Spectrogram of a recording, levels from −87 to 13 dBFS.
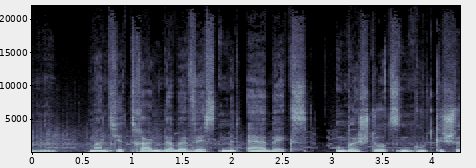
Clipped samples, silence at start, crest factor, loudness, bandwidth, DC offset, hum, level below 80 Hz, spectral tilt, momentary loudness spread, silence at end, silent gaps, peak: under 0.1%; 0 s; 12 dB; -13 LUFS; 18.5 kHz; under 0.1%; none; -36 dBFS; -6 dB/octave; 8 LU; 0 s; none; 0 dBFS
